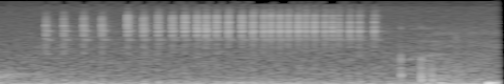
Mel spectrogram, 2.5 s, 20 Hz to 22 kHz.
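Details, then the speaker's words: Gearwrench 84-tooth ratchet: fast, even, fine clicking at about twelve clicks a second, light and uniform, with less back drag than the Icon; a healthy fine-tooth ratchet. "There is less back drag on these ratchets right here, the Gearwrenches, and you can tell it's an 84 tooth."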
